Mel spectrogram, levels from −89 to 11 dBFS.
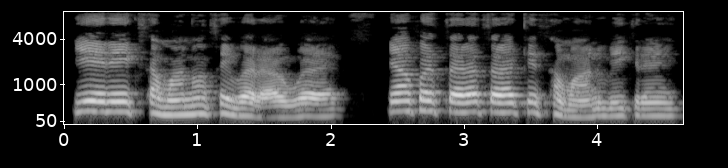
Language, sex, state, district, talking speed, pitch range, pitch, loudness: Hindi, male, Bihar, Saran, 205 wpm, 145-230 Hz, 185 Hz, -15 LUFS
